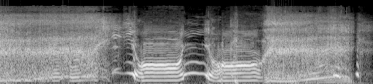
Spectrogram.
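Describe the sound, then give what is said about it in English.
A person vocally imitates an old dial-up internet modem connecting: raspy crackling hiss, then two sustained buzzy electronic-sounding tones, then more static-like crackle. Loud, with no other sounds. “That's what the internet used to sound like, children.”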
